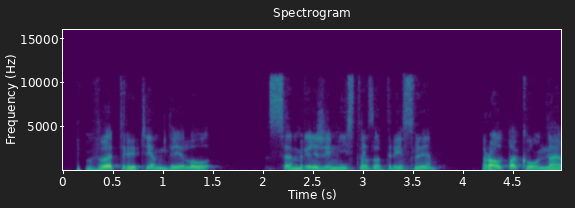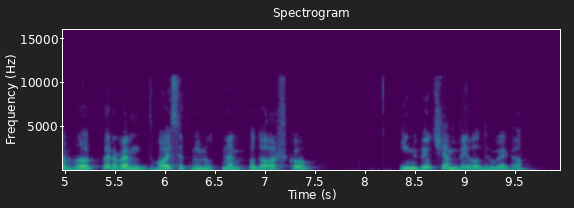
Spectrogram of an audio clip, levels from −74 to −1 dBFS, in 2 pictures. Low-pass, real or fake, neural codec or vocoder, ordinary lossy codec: 10.8 kHz; fake; codec, 24 kHz, 1.5 kbps, HILCodec; AAC, 64 kbps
